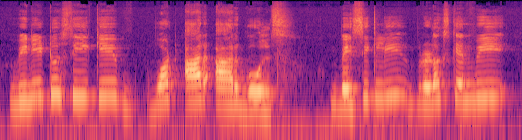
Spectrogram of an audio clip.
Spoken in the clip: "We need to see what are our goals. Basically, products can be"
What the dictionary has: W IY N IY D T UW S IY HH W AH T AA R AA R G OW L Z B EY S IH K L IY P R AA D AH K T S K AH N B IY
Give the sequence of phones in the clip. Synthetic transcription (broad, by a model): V IY N IY D T UW S IY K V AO T AA R AA R G OW L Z B EY S IH K L IY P R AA D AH K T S K AH N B IY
